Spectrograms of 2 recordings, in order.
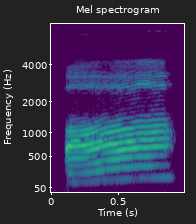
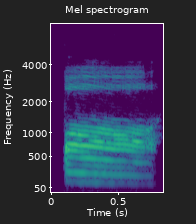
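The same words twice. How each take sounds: First: The long syllable is said with a high tone. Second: The long syllable is said with a regular tone. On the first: "long sounds, high tones" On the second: "long sounds, regular sounds"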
